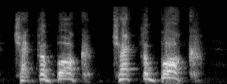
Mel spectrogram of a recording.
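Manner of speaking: very high, shrill, rough, rasping screech. A narrator voices a character crying out over a terrible noise: Abramelin screeching. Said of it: "Screeches Abramelin over the terrible noise".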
